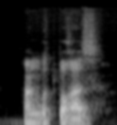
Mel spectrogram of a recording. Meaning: 1. longnecked 2. thin, skinny
- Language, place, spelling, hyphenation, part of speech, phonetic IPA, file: Azerbaijani, Baku, anqutboğaz, an‧qut‧bo‧ğaz, adjective, [ɑŋɡutboˈɣɑz], LL-Q9292 (aze)-anqutboğaz.wav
